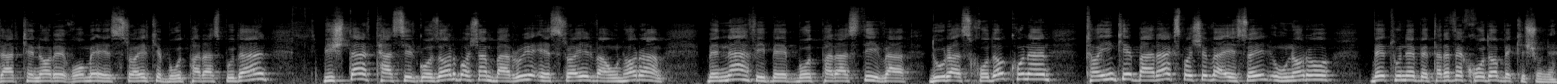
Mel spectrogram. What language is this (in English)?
Persian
